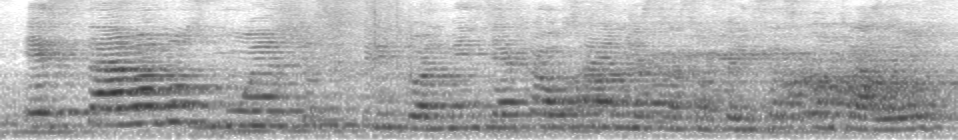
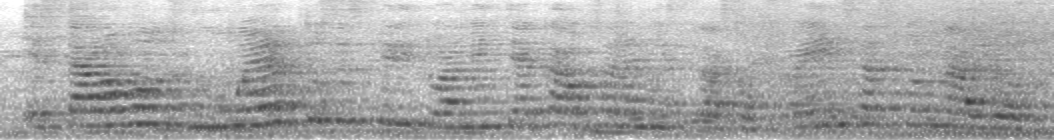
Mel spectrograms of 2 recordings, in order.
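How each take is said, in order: No difference in how they are said.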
